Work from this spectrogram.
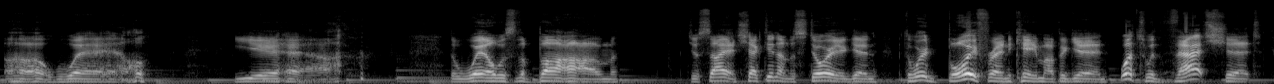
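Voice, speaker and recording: A man's voice: mid-range voice, takes it slowly, fairly bright tone. A man narrating a let's play of a visual novel, reading aloud with playful, irreverent asides. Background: faint guitar music.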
